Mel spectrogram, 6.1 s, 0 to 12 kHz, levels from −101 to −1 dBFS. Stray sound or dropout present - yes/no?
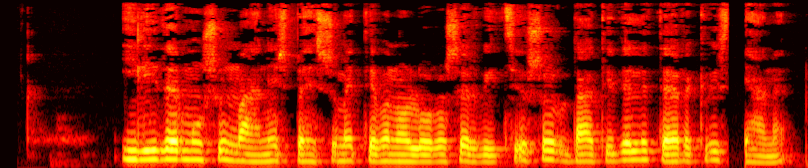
yes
